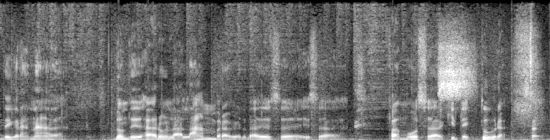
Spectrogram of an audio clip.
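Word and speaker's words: Alhambra: qué desayuné hoy la alambra alambra se escribe lh alambra es una palabra árabe Entonces entonces cuando él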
